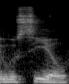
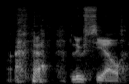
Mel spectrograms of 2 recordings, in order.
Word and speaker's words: Luciel: So, legendary Lucille for you. Luciel. Luciel is a girl's name. Sorry. Is this implying something? No. Lucille is spelt differently. It's a French girl's name. Okay. Yeah. But yeah, Luciel, sorry.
